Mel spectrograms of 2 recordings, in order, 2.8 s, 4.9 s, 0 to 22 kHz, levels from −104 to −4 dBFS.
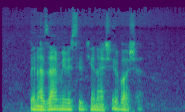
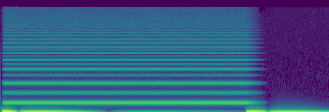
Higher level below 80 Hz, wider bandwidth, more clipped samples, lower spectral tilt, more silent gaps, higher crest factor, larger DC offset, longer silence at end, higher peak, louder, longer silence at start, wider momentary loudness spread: second, -54 dBFS vs -42 dBFS; second, 14.5 kHz vs 17 kHz; neither; about the same, -6 dB/octave vs -5 dB/octave; neither; about the same, 18 dB vs 16 dB; neither; first, 0.65 s vs 0 s; second, -8 dBFS vs -2 dBFS; first, -25 LUFS vs -32 LUFS; first, 0.45 s vs 0 s; first, 10 LU vs 1 LU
